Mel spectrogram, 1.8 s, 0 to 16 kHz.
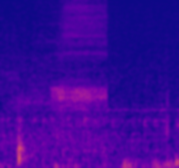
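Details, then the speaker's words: Range Rover 4.4 TDV8 oil change with 10-litre extractor pump: quiet sniffing, sucking slurps and brief airy hiss at the pump inlet as the last oil is drawn from the empty sump. "once we've got all that oil out you'll just start to hear it gurgling and slurping so if you just listen to the Inlet that you're just here it's starting to slurp"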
